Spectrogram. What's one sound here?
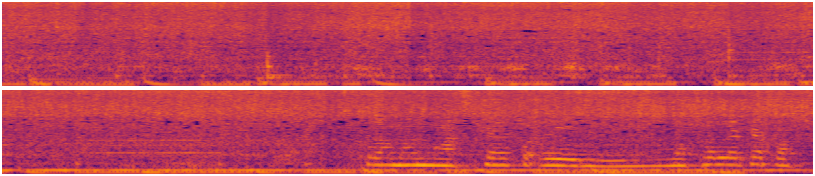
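Sauce sizzles and bubbles steadily in a hot pan.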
